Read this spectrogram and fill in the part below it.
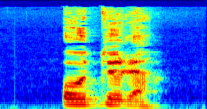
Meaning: beyond
- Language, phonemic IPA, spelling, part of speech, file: French, /də.la/, delà, preposition, LL-Q150 (fra)-delà.wav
